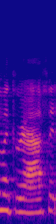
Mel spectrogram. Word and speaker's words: McGraff: McGraff? I think of the crime dog. You remember McGruff, crime dog? Introduce yourself to you. – Hi, I'm Tia McGraff.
